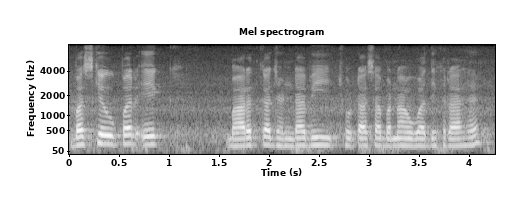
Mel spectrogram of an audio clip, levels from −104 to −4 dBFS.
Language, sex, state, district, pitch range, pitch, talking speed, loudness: Hindi, male, Uttar Pradesh, Lucknow, 155-175 Hz, 160 Hz, 195 wpm, -17 LUFS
